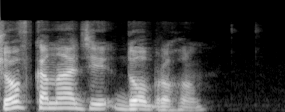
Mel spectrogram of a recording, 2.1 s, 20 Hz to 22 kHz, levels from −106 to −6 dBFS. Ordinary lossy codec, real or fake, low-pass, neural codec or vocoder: AAC, 48 kbps; fake; 9.9 kHz; vocoder, 22.05 kHz, 80 mel bands, WaveNeXt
